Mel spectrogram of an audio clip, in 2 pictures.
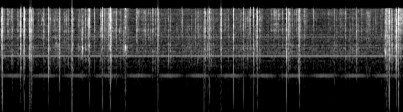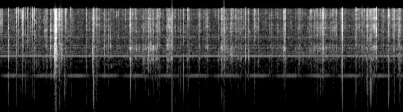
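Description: Irregular light clicks, taps and rustles of hands handling computer motherboards, a metal computer chassis and a ribbon cable, with a few louder clicks around five to six seconds in.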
